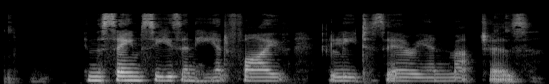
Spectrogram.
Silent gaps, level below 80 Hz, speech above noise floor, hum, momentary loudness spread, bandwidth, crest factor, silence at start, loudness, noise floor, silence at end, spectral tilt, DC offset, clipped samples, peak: none; -60 dBFS; 30 dB; none; 13 LU; 11.5 kHz; 22 dB; 0.05 s; -26 LUFS; -57 dBFS; 0.15 s; -3.5 dB/octave; under 0.1%; under 0.1%; -6 dBFS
